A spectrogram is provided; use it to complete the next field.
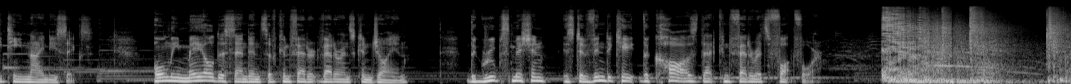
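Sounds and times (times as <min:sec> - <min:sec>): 
speech: 0:00.0 - 0:08.9
musket fire during a Civil War reenactment mock battle: 0:08.8 - 0:10.6.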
